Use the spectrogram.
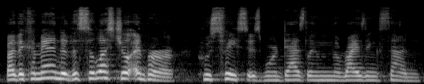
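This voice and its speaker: Woman doing a loud, pompous army general. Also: medium pitch, steady tone, fairly quick, close to an everyday voice. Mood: stern command. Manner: loud, declamatory. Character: pompous army generals proclaiming an imperial order. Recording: clear background noise.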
